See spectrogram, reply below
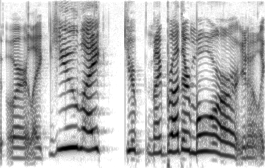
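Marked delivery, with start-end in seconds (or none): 0.7-3.6 put-on high, slow kid whine; jealous child. Parent voicing a jealous child, high and slow.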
